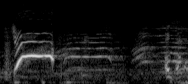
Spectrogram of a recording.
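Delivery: high, long whoop of joy; joyful shout. Real, not acted. Kid whooping while bouncing, excited shout. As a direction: let out a triumphant yell.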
